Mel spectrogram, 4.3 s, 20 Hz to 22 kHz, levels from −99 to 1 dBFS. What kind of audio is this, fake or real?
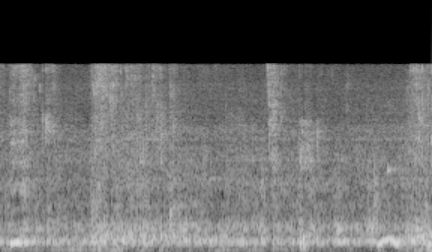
real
